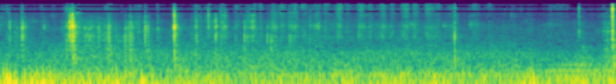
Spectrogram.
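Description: Fingers scratching and rubbing on the tractor's painted metal housing beside the oil drain hole, with a scatter of small sharp clicks, the two loudest under a second in and just under two seconds in.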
